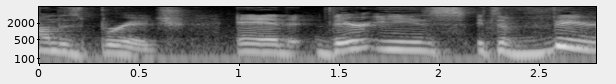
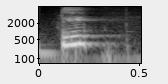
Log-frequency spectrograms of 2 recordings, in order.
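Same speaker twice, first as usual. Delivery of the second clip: playful boop; 11 semitones higher, 8 dB louder than usual. Retold or imitated. Sound of arm popped off.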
